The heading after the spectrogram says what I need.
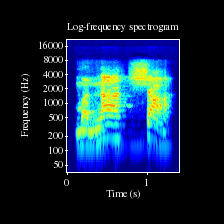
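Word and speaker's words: מנשה: Pronounce Menasha in the Hebrew, Menasha in the Hebrew, all right?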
